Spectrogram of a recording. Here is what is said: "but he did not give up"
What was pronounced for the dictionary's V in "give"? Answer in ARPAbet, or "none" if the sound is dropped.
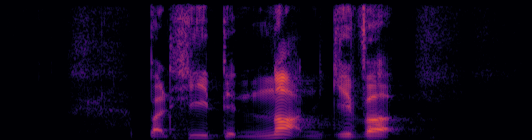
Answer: V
